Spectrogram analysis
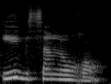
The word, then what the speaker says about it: Yves Saint Laurent: the end of the 1940s ysl stands for eve san loro eve san lorenzo or just san loro you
